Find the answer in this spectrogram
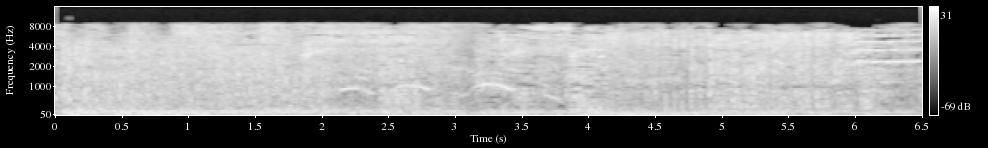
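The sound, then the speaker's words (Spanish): A dense, continuous barrage of loud gunfire and booming blasts from militiamen shooting at attacking invaders on a city street, a chaotic wall of battle noise with no pauses, overwhelming. “Los disparos los hacen caer violentamente destrozándose al rodar por el asfalto convulsionado pero otros llegan hasta el grupo de milicianos y saltan sobre los humanos aterrados.”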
